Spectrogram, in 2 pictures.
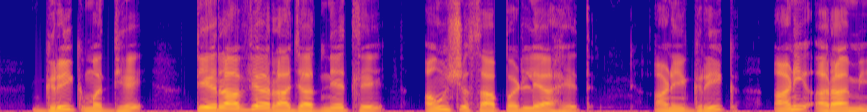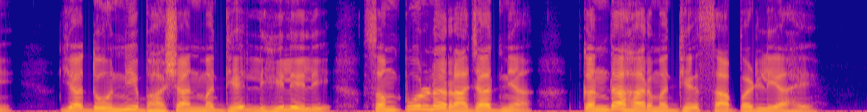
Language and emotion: Marathi, neutral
